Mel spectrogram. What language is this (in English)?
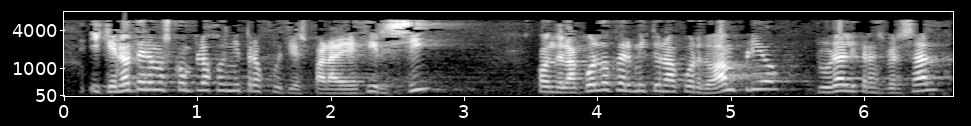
Spanish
